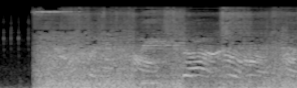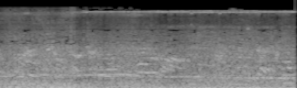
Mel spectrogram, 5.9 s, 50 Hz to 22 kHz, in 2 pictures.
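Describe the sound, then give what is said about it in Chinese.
A Beijing city bus, route 126, pulls into a stop with loud steady engine and road noise that starts abruptly, mixed with a continuous babble of voices. “这是126路公交车进站时的声音，这段声音也伴随了这条线路上的乘客多年。”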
